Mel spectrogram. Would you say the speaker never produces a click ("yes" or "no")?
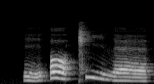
no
